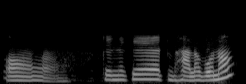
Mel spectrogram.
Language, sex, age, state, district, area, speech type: Assamese, female, 45-60, Assam, Charaideo, rural, conversation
